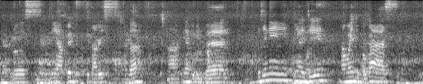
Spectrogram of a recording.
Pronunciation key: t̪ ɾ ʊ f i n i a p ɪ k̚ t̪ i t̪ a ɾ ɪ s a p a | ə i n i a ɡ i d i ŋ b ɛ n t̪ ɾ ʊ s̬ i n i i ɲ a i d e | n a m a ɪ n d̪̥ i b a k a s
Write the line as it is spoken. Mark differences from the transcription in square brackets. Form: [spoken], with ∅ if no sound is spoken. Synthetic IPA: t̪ ɾ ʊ [s] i n i a p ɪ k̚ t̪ i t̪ a ɾ ɪ s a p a | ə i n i a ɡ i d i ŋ b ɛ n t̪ ɾ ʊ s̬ i n i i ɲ a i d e | n a m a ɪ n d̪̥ i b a k a s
